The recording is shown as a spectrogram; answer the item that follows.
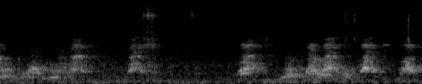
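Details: Domestic dogs barking live just beyond the outlet, the noisy one thought to be a small shih tzu or poodle; short, sharp barks in an uneven run of about eight bursts in four seconds, heard under quiet conversation.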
